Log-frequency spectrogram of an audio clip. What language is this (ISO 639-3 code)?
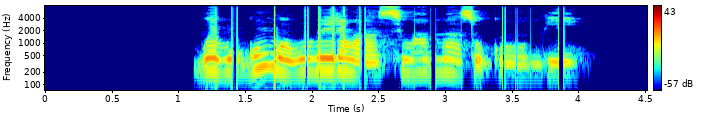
lug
